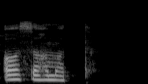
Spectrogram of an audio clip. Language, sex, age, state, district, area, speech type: Nepali, female, 30-45, West Bengal, Kalimpong, rural, read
